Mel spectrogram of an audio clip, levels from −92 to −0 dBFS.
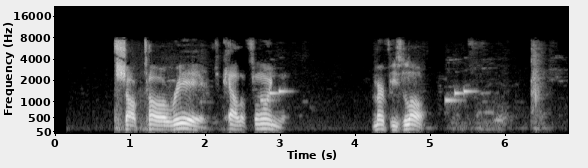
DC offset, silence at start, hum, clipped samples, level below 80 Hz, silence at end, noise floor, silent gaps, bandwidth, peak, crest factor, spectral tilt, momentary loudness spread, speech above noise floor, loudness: under 0.1%; 0.8 s; none; under 0.1%; -62 dBFS; 0.4 s; -69 dBFS; none; 8.2 kHz; 0 dBFS; 16 dB; -4 dB/octave; 19 LU; 55 dB; -16 LUFS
